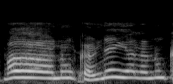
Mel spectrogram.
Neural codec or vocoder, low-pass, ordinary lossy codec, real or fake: codec, 16 kHz, 4 kbps, FreqCodec, larger model; 7.2 kHz; MP3, 64 kbps; fake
